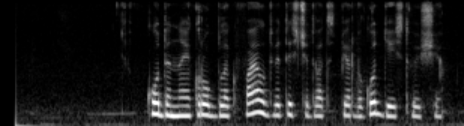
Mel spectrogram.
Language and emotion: Russian, neutral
